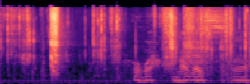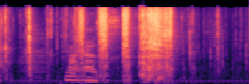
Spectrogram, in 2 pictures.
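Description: Plastic film crinkles as it is peeled off.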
